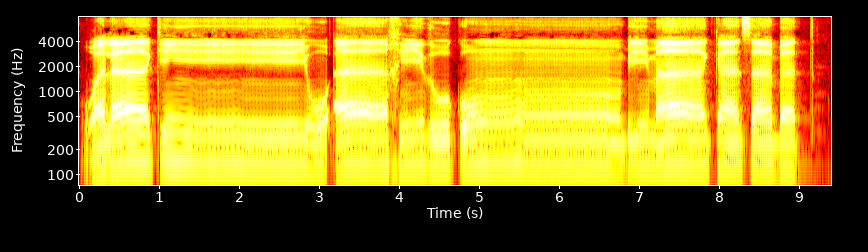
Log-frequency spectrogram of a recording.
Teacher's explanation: ada dua cara membacanya ikhfa syafawi yang sering saya sampaikan ada cara idbaq merapat bibir atau furjah merenggangkan sedikit bibir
